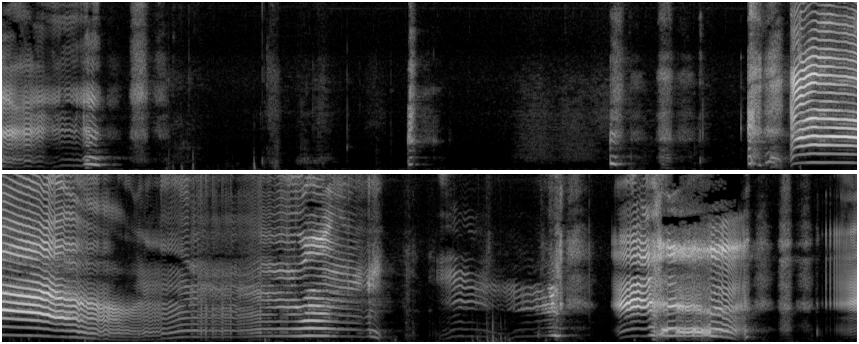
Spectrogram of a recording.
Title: Baby angry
